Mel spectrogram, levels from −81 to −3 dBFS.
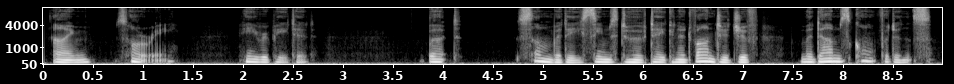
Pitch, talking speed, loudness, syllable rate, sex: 150 Hz, 95 wpm, -18 LUFS, 4.9 syllables/s, female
